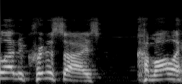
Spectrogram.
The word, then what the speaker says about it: Kamala: Her name is pronounced comma, like the punctuation mark. Look, Kamala. Okay. Seriously, I've heard every sort of bastardization. – So what? – That's how it is, Kamala.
